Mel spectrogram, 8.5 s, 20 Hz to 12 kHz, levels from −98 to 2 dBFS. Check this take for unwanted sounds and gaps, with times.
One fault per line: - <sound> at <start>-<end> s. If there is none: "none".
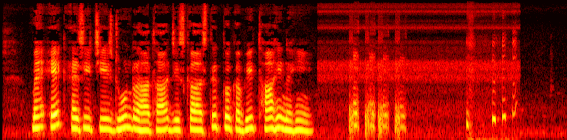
- laugh at 5.2-6.1 s
- laugh at 7.0-7.8 s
